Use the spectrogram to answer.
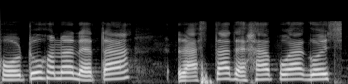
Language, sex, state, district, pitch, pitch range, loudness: Assamese, female, Assam, Sonitpur, 240 Hz, 215-260 Hz, -11 LUFS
